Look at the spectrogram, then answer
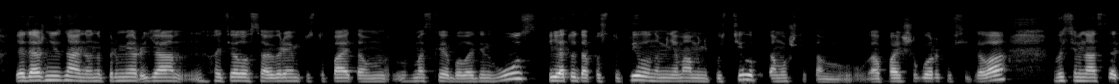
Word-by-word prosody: я 170 - +5
даже 185 +1 +6
не 200 0 +3
знаю, 190 -3 +2
но, 160 - -3
например, 170 +2 -2
я, 170 +1 +2
м, 160 +1 -11
хотела 165 +3 +1
в - - -13
свое 160 -2 0
время 160 0 -1
поступать 155 +1 -1
там 140 0 -5
в 145 +1 -15
Москве 155 0 -3
был 140 0 -1
один 145 0 -3
ВУЗ, 265 - +1
и 175 - +4
я 170 - +9
туда 165 -2 +1
поступила, 160 +7 +2
но 165 - -4
меня 155 -1 -3
мама 155 -1 -2
не 145 - -6
пустила, 220 +12 +1
потому 150 -9 -6
что - - -18
там 120 -1 -9
в - - -19
а, 135 - -1
большой 145 0 0
город, 155 0 -1
и - - -15
все 140 - -21
дела. 190 +11 +4 0.5
В - - -15
18 165 -2 -1
160 Hz, 215 wpm, -24 LUFS, 150-175 Hz, 0.5 s, я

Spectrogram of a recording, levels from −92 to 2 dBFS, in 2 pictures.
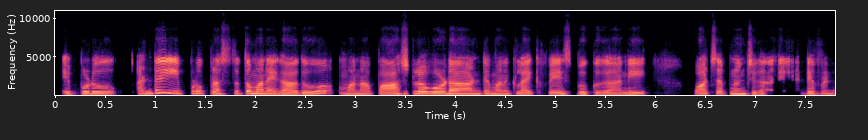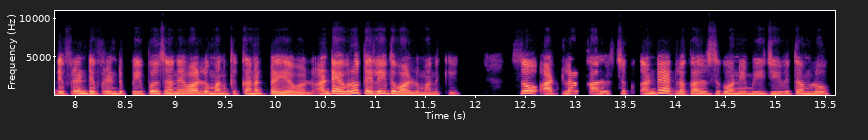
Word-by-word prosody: ఇప్పుడు 240 +2 0 0.4
అంటే 270 +8 +1 0.2
ఇప్పుడు 275 +1 -4
ప్రస్తుతం 260 +4 0
అనే 235 -1 +1
కాదు. 195 0 +1 0.4
మన 195 0 -3 0.2
పాస్ట్‌లో 215 +7 +2
కూడా 225 -1 +4 0.2
అంటే 210 0 -4
మనకి 200 -1 -5
లైక్ 185 -2 -2
ఫేస్‌బుక్ 205 0 -2
గాని, 175 +1 -1 0.6
వాట్సాప్ 205 +4 -1
నుంచి 215 -1 0
గాని 190 +1 -4 0.2
డిఫరెంట్, 225 -3 -4
డిఫరెంట్ 260 +2 +1
డిఫరెంట్ 250 0 -1
పీపుల్స్ 260 +2 +1
అనే 245 0 +1
వాళ్ళు 230 +2 +3
మనకి 235 -1 -3
కనెక్ట్ 235 +2 +1
అయ్యేవాళ్ళు. 175 -5 0
అంటే 275 +4 +4
ఎవరో 285 +6 +4
తెలియదు 275 +2 +3
వాళ్ళు 190 -3 +1
మనకి. 170 0 -11 0.6
సో 310 - +3 0.2
అట్లా 255 +3 -3 0.2
కలుసు 250 +3 -2 0.2
అంటే 280 +6 +2
అట్లా 260 -2 -2
కలుసుకొని 230 +1 -1
మీ 235 - -3
జీవితంలో 230 -1 -2
230 Hz, 150 wpm, -23 LUFS, 205-250 Hz, 0.6 s, కూడా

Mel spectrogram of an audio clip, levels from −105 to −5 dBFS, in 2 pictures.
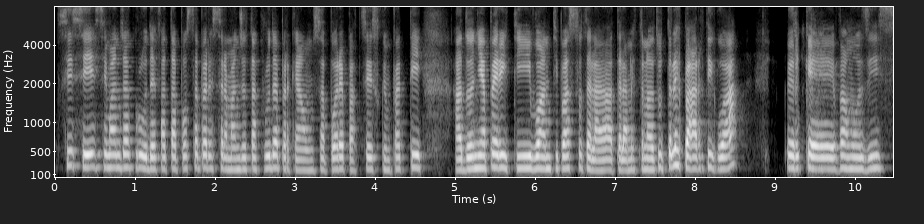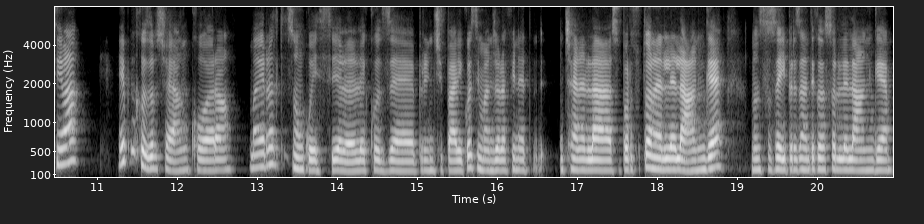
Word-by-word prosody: Sì, 255 -1 -7
sì, 230 -2 +3 0.2
mangia 220 +1 0
cruda, 210 -3 +2
è - - 0
fatta 200 +1 -2
apposta 210 +2 -6
per 220 0 -1
essere 210 -1 -4
mangiata 195 +1 -3
cruda, 210 +2 +1
perché 195 -2 -5
ha 180 - -3
un 175 0 -7
sapore 195 +2 -1
pazzesco. 195 +2 -5
Infatti 200 +4 -2 0.4
ad 185 +1 0
ogni 210 +2 +6
aperitivo, 210 -1 +4
antipasto 210 +1 0
te 200 -1 +2
la 180 0 +1
te 185 - -2
la 180 - +3
mettono 185 +2 -3
da 190 - +3
tutte 225 +2 -1
le 265 +1 +5
parti 210 0 +2
qua 205 +7 +2 0.6
perché 205 -2 +4
è - - -2
famosissima. 210 - -1 0.5
E - - 0
poi - - -8
cosa 205 - +2
c'è 205 -1 -6
ancora? 180 +1 -2 0.2
Ma 220 +1 -4
in 235 - 0
realtà 280 +1 -4
son 200 -3 -2
queste 175 -2 0
le 170 0 -2
cose 170 -2 -2
principali, 175 -1 -3
qua 215 - 0
si 215 - -6
mangia 175 -1 -2
alla 175 0 -1
fine 180 -1 -6
uhm, 200 -1 -16
cioè 190 -1 -1
nella 180 -1 +3
soprattutto 190 +5 0
nelle 190 -2 +4
langhe 190 +6 +3 0.3
non 185 0 -4
so 190 +1 -10
se 195 +1 +2
hai 185 - +4
presente 190 0 -2
cosa 195 -1 +1
son 190 0 -2
le 185 - +2
langhe. 180 0 -1
195 Hz, 190 wpm, -25 LUFS, 180-210 Hz, 0.6 s, ogni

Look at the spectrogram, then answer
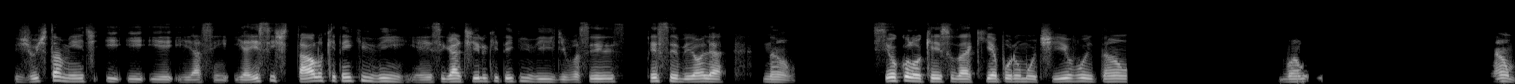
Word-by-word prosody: Justamente. 145 - -1
E 270 -3 -5
e 250 -1 -7
e 115 -1 -6 0.2
e - - -8
é - - 0
assim 105 -1 -8
e 110 - -7
é 110 - +2
esse 150 +8 -1
estalo 155 0 +5
que 170 - -4
tem 165 -1 +1
que 170 +2 -6
vir. 140 -4 -2
E 110 - -16
é 110 - -7
esse 110 +4 -7
gatilho 140 +2 +2
que 155 +3 -8
tem 145 - -1
que 155 +1 -8
vir 125 -2 -6
de 115 - -9
você 135 +4 -3 0.2
perceber 145 -4 +1
"Olha, 135 -2 +3 0.4
não! 115 -5 -3 0.8
Se - - -3
eu 165 0 +9
coloquei 150 -4 +6
isso 140 0 -2
daqui 130 +2 +2
é 140 - +6
por 140 0 -1
um 140 - 0
motivo, 140 +3 0
então". 135 0 -1 1.6
vamo 130 +1 -3 1.9
Não. - - +1
140 Hz, 160 wpm, -23 LUFS, 125-150 Hz, 1.9 s, eu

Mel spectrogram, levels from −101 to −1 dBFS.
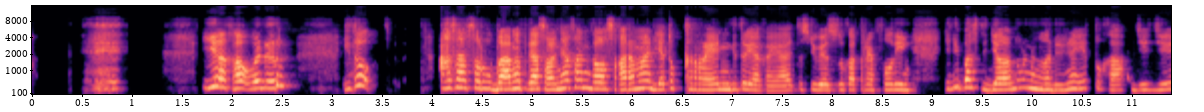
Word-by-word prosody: ta 430 - -34 1.6
Iya 340 +2 +5
Kak, 285 +1 +6
bener. 295 +4 +3 0.6
Itu 265 +9 -6 0.8
asa 310 +2 +4
seru 290 -2 -1
banget 265 +3 +6
Kak, 260 0 +5
soalnya 245 +4 +2
kan 320 -1 -1
kalo 265 -1 +4
sekarang 245 0 +2
mah 305 - +3
dia 240 - -2
tuh 290 - -7
keren 235 0 -1
gitu 240 +2 -7
ya 235 -3 0
Kak 200 - -7
ya, 200 - -3
terus 225 +2 -9
juga 225 -1 -1
suka 225 +1 -5
travelling. 225 +1 -4 0.4
Jadi 265 +5 -6
pas 325 0 +4
di 240 - -5
jalan 235 0 +3
tuh 315 - -9
ngedengerinnya 245 -3 -1
itu 290 -1 -15
Kak, 215 -3 -4
JJ, 220 0 -10
245 Hz, 180 wpm, -19 LUFS, 230-290 Hz, 1.6 s, Kak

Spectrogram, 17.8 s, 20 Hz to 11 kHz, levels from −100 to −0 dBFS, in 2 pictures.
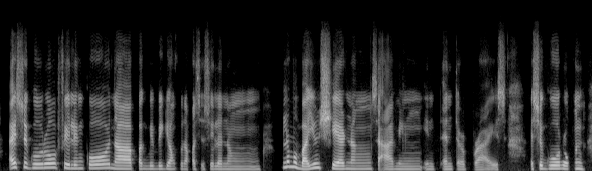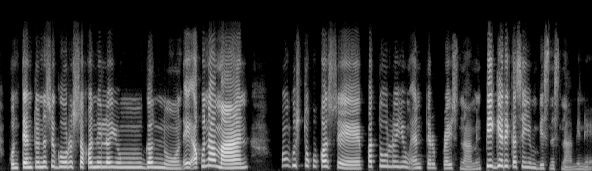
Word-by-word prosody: Ay 265 +3 +1
siguro 265 -1 -5
feeling 225 -3 -6
ko, 235 +2 -5
napagbibigyan 190 -2 -6
ko - - -19
na - - -11
kasi 180 0 -14
sila 175 0 -12
ng 170 -1 -17 0.4
alam 325 - -4
mo 305 - -3
ba 175 -3 +1
'yong 260 +3 -5
share 200 -5 0
ng 190 0 -12
sa - - -6
aming 170 0 -16
in 170 0 -16 0.2
enterprise, 150 - -12 0.4
siguro 205 0 -5
kung 200 -1 -8 0.3
kuntento 285 +4 +4
na 310 - +2
siguro 315 -2 0
sa 310 - 0
kanila 300 +1 +2
'yong 290 -1 -2
gano'n. 265 -7 0
Eh 280 +1 +3
ako 285 +6 +4
naman, 265 -8 +8 0.5
ang 405 - -7
gusto 400 -1 -4
ko 355 - -10
kasi 265 -11 +2
patuloy 340 -1 -3
'yong 310 -2 -7
enterprise 245 -2 -6
namin. 175 +2 -11
Piggery 375 0 +7
kasi 315 -1 -2
'yong 265 -3 -8
business 210 -2 -10
namin 160 +3 -14
245 Hz, 150 wpm, -23 LUFS, 190-295 Hz, 0.5 s, naman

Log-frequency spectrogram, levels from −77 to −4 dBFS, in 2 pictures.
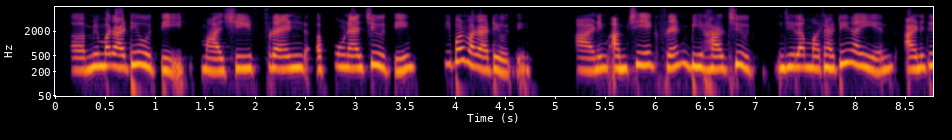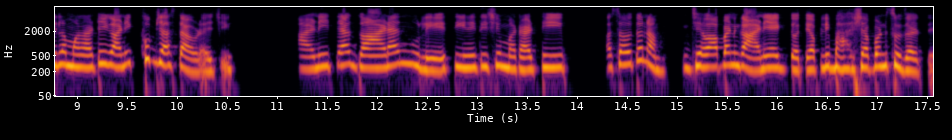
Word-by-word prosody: अ, 220 0 -4
मी 265 +2 +2
मराठी 275 +1 +3
होती, 225 -8 -1 0.2
माझी 220 +2 0 0.2
फ्रेंड 245 0 +2
अ, - - +1
पुण्याची 255 +1 +1
होती. 220 -4 -1 0.4
ती 310 - -8
पण 365 +3 +3
मराठी 240 -6 +2
होती 205 +3 -5 0.5
आणि 220 +1 0
आमची 245 +5 +2
एक 285 -2 -1
फ्रेंड 275 +4 0
बिहारची 245 +1 +1
होती, 230 -1 -5
जिला 260 0 +2
मराठी 255 +5 +1
नाही 280 -7 +1
येत 220 +4 -3 0.2
आणि 235 +2 +2
तिला 300 +2 +1
मराठी 265 +3 +1
गाणी 280 +2 +2
खूप 415 -4 +1
जास्त 280 -3 +2
आवडायची. 200 0 -3 0.7
आणि 240 +3 -2
त्या 295 +1 +3
गाण्यांमुळे 250 -3 +2
तिने 250 -1 0
तिची 270 +1 -2
मराठी 250 +1 0 0.5
असं 305 +5 -1
होतं 345 +5 0
ना, 290 - +2 0.4
जेव्हा 265 -1 +3
आपण 290 +2 +1
गाणी 230 -1 +3
ऐकतो, 235 -2 -1
ते - - +1
आपली 245 +4 0
भाषा 235 +2 +1
पण 270 0 +2
सुधरते 215 -8 -1
250 Hz, 165 wpm, -23 LUFS, 230-275 Hz, 0.7 s, मराठी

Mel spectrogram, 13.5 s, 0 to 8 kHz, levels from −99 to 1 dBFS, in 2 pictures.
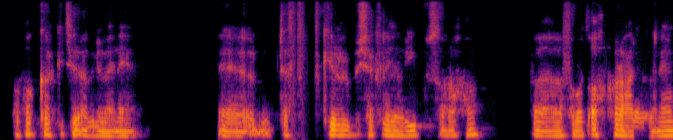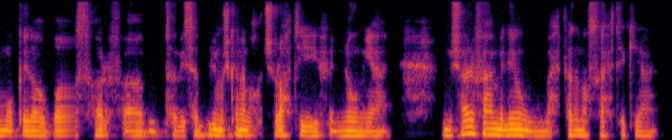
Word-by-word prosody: بافكر 120 +1 -2
كتير 115 +1 -1
قبل 100 -2 -1
ما 95 - +1
أنام، 95 0 -2 0.8
آآ، 95 -1 -1 0.2
تفكير 110 -2 -1
بشكل 110 -1 -2
غريب 100 +2 -1
بصراحة، 105 +4 -5 0.5
ف - - -1
فباتأخر 100 +3 0
على 100 -1 +2
ما 95 - -7
بانام 100 +1 +3
وكده 100 0 +3
وباسهر، 100 +2 -1
ف - - -9 0.4
فبيسبب 100 +2 -2
لي 115 - +5
مشكلة، 110 +1 +3
ما 105 - +4
باخدش 100 - -6
راحتي 100 -2 +2
في 100 - -6
النوم 100 0 +3
يعني. 95 0 -2 0.5
مش 110 +4 0
عارف 140 -1 +5
أعمل 120 -3 +6
إيه 115 - +7
ومحتاج 100 0 +2
نصيحتك 105 -1 -3
يعني. 95 -1 -4
100 Hz, 150 wpm, -25 LUFS, 95-110 Hz, 0.8 s, إيه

